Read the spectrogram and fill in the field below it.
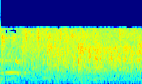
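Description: An audience applauds in a steady, dense wash of clapping that holds at an even, fairly loud level for about three seconds without a break.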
